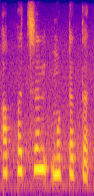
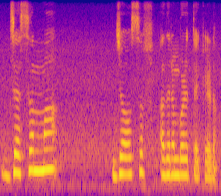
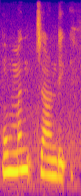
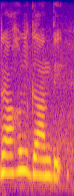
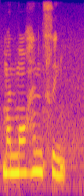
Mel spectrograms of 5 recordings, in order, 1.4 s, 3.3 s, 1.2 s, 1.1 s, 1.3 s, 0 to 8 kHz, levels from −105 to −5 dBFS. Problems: none marked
